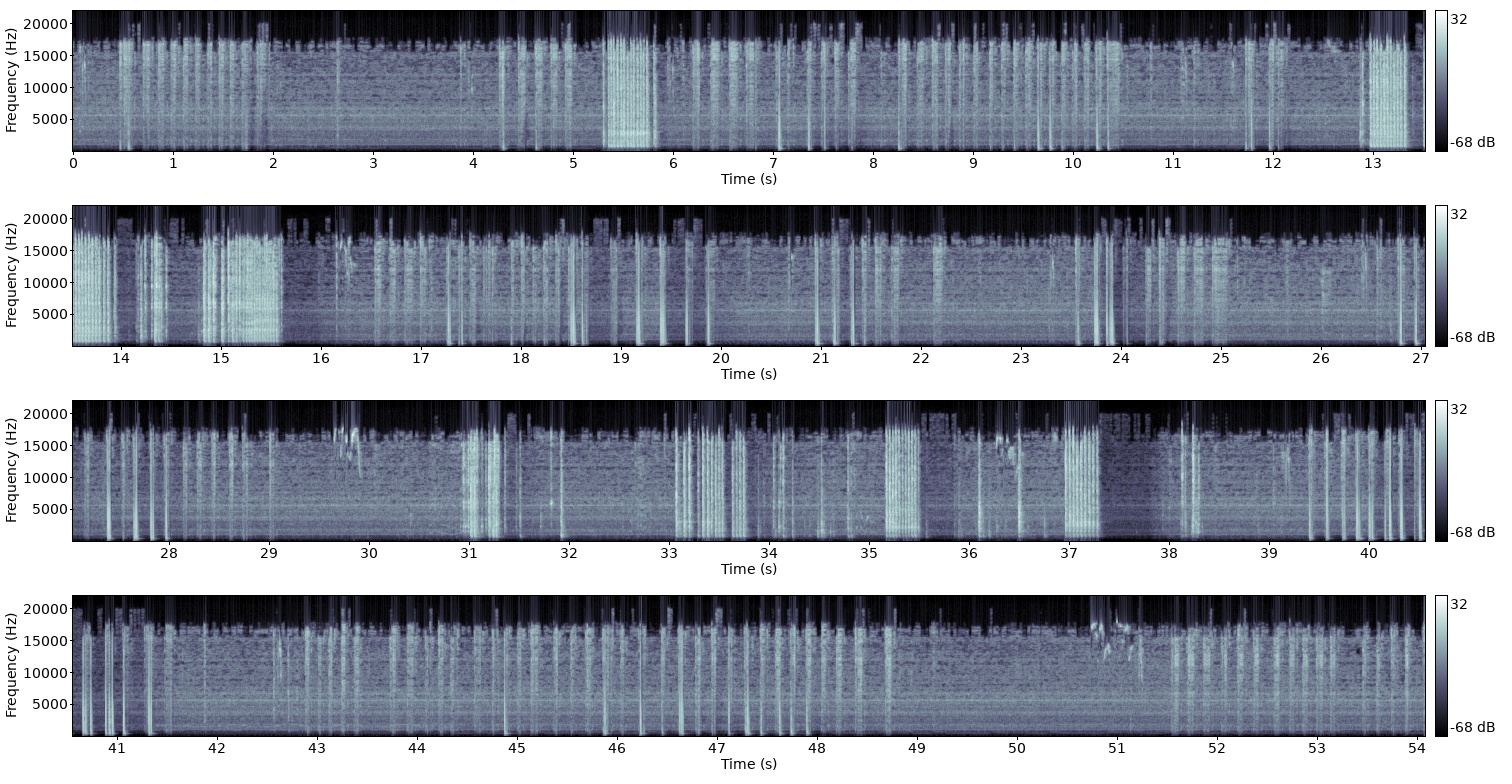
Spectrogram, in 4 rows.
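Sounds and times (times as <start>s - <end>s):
welder crackling hiss: 0.0s - 2.0s, 4.1s - 10.6s, 16.5s - 20.0s, 20.7s - 22.4s, 23.2s - 25.2s, 39.1s - 41.6s, 42.6s - 48.9s, 51.1s - 54.0s
sharp clicks: 17.3s - 20.0s, 21.0s - 21.7s, 23.6s - 24.5s, 26.8s - 28.8s, 39.4s - 41.6s, 42.9s - 48.0s.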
